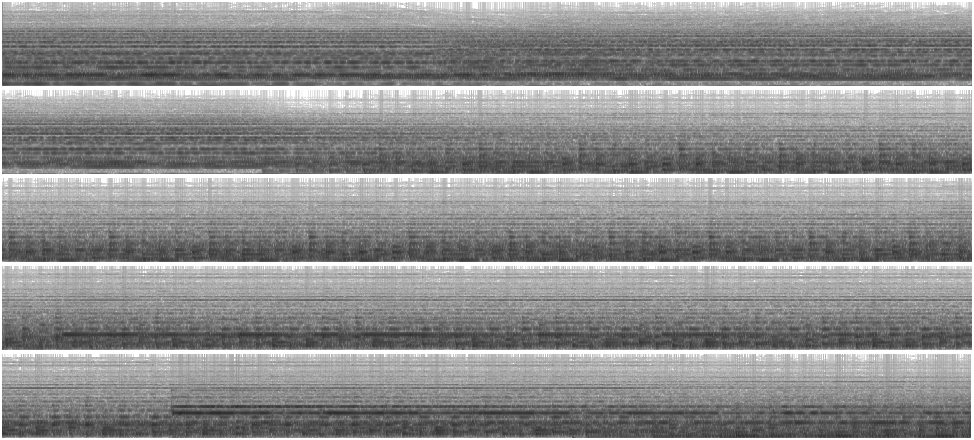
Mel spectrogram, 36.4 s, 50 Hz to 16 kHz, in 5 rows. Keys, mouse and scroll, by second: 1.7 shift+a, 3.9-10.7 drag, 10.8 click, 12.6-13.0 scroll up 1, 13.0-14.6 middle drag, 15.7 s, 16.9 click, 17.5 click, 18.7 click, 19.3 scroll up 1, 19.9-22.0 middle drag, 22.0 s, 23.6 click, 26.3 click, 27.6 scroll up 1, 29.4 click, 34.5 click.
